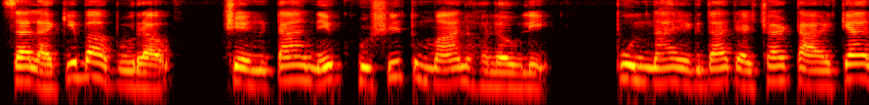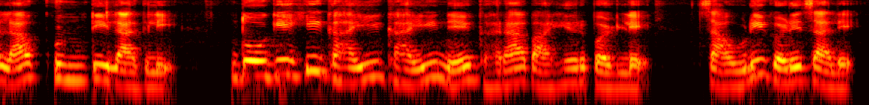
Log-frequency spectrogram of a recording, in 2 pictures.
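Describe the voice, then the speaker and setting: A man tells a humorous village tale with lively, colloquial narration. His voice is dark and mellow. He delivers it as a storyteller. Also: a little high.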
